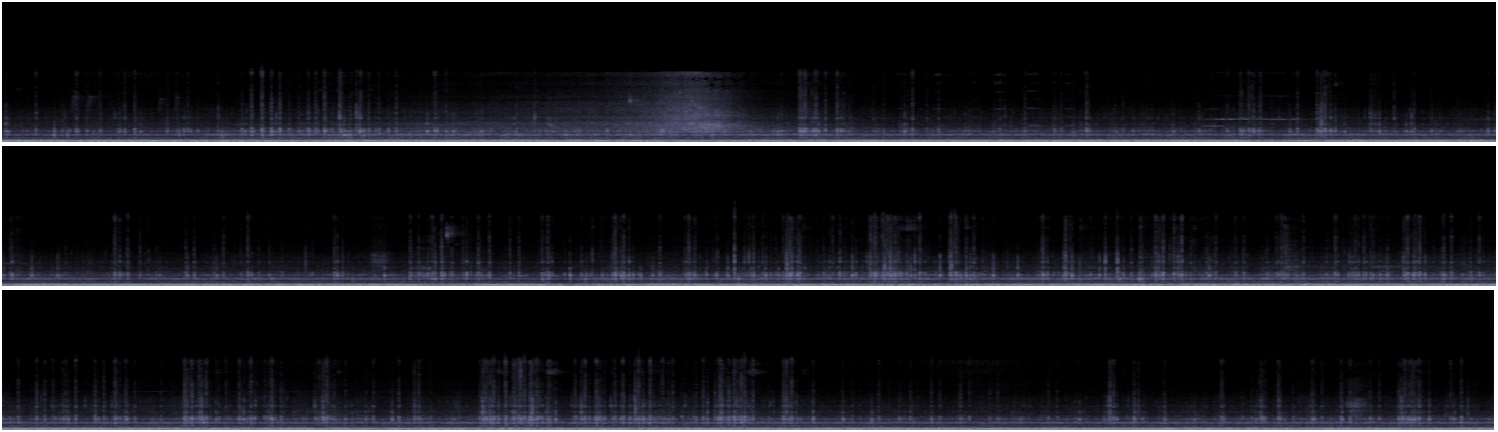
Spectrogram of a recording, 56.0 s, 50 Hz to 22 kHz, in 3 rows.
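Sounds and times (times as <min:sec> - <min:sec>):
small clicks and rattles: 0:00.0 - 0:08.6, 0:09.6 - 0:56.0
road noise: 0:00.0 - 0:56.0
wind rumble: 0:00.0 - 0:56.0.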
